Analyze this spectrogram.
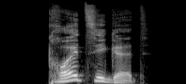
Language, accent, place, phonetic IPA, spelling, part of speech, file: German, Germany, Berlin, [ˈkʁɔɪ̯t͡sɪɡət], kreuziget, verb, De-kreuziget.ogg
- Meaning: second-person plural subjunctive I of kreuzigen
